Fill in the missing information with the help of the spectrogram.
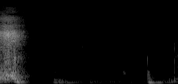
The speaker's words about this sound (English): Excuse my sniffling. This sinus infection in my head has me the way fucked up.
